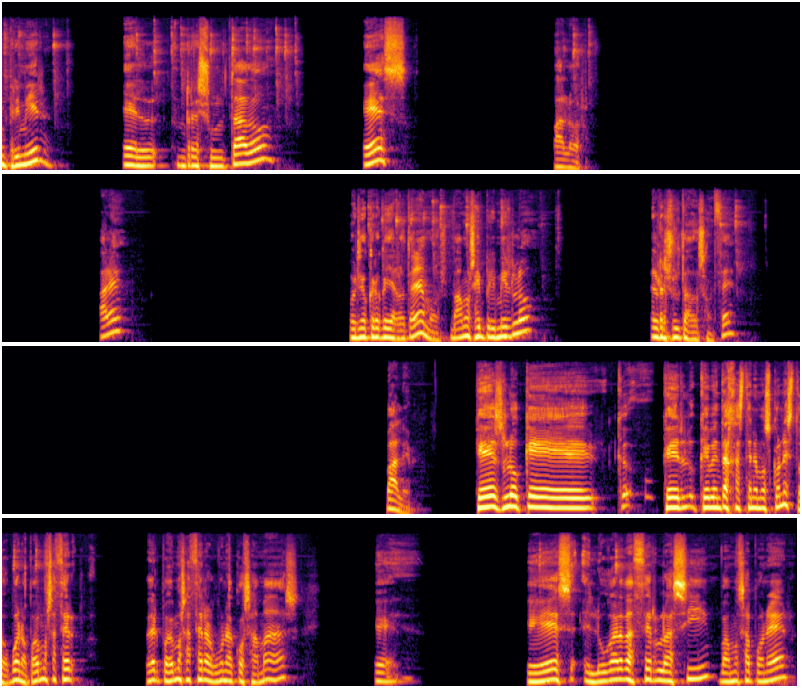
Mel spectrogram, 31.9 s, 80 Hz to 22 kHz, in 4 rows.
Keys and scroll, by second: 0.0-8.2 typing, 11.6-12.8 typing, 12.9 ctrl+p, 13.5 Return, 15.2 ctrl+p, 15.5 ctrl+p, 16.1 Return, 17.6-18.9 typing, 24.0-24.4 typing, 27.5 typing, 29.2-30.7 typing.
